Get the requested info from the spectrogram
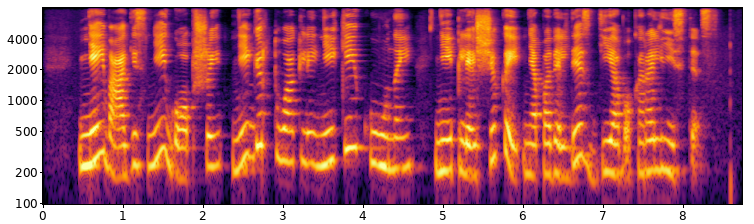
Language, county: Lithuanian, Kaunas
